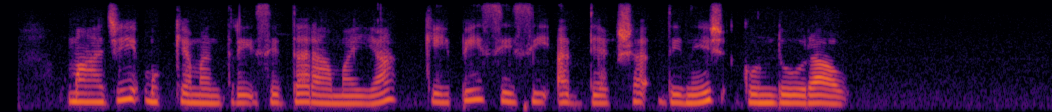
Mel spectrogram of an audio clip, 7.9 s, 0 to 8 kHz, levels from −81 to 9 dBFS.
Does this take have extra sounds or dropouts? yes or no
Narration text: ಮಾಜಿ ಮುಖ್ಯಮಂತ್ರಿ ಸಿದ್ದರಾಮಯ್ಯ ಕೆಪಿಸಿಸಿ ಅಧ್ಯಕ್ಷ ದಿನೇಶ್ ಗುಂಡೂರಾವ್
no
